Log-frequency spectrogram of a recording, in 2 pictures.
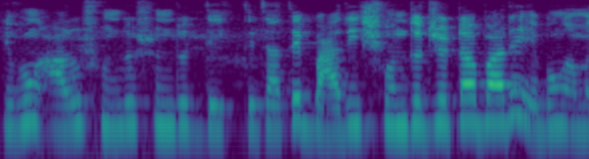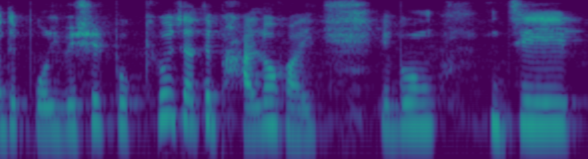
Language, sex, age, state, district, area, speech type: Bengali, female, 18-30, West Bengal, Bankura, urban, spontaneous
